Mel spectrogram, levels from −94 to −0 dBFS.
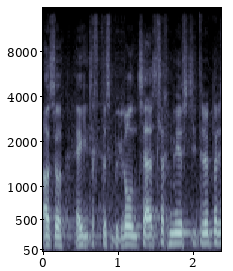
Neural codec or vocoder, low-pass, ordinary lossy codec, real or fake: codec, 44.1 kHz, 7.8 kbps, Pupu-Codec; 14.4 kHz; none; fake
